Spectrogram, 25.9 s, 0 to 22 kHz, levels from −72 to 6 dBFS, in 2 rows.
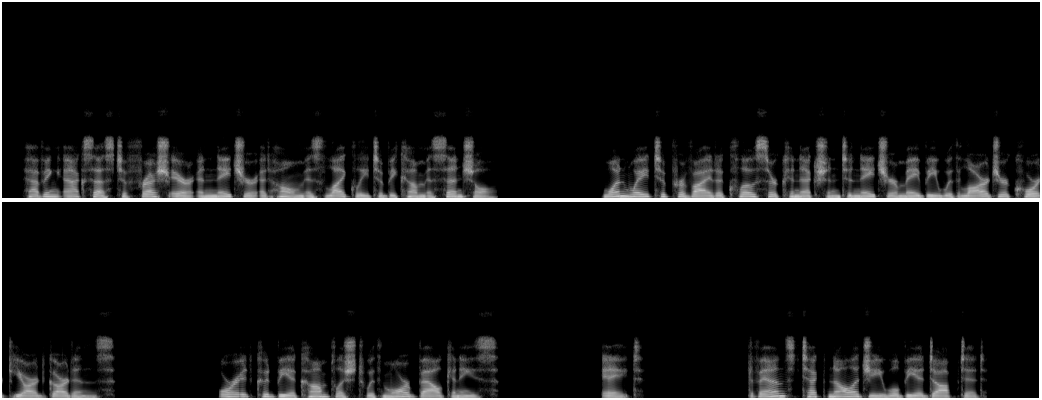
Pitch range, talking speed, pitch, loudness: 160-195 Hz, 100 wpm, 180 Hz, -20 LUFS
